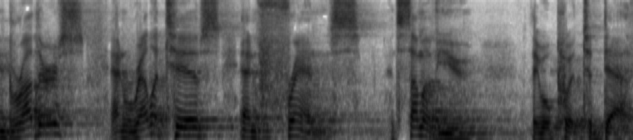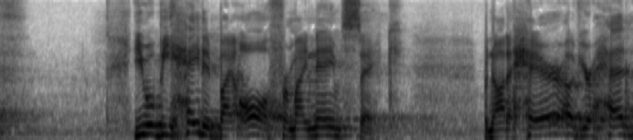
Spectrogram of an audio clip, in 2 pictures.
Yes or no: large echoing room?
yes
